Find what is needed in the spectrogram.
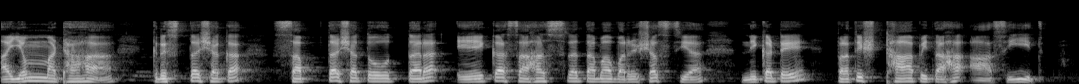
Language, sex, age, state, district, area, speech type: Sanskrit, male, 18-30, Karnataka, Bangalore Rural, urban, read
